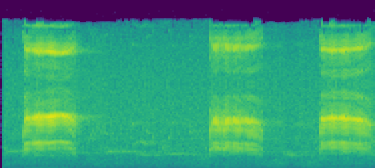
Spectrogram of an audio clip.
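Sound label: Japanese pygmy woodpecker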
